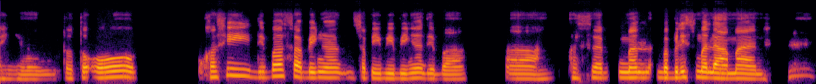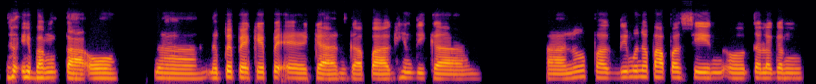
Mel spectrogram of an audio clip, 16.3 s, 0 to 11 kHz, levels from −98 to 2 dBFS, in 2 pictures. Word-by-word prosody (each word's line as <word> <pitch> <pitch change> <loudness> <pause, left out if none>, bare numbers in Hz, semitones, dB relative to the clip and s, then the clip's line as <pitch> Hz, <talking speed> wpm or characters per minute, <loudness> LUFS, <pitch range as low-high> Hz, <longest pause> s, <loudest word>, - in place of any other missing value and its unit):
Ayun, 135 -1 -8
totoo, 180 +4 +3 0.6
oh, - - -14
kasi, 230 +5 +1
'di 180 0 -4
ba, 220 +3 +5
sabi 180 -4 +2
nga 175 -1 +2 0.2
sa 170 - -4
PBB 155 -1 -2
nga, 170 - +1
'di 155 -1 -4
ba, 140 0 -3 0.4
ah, 145 -1 -1 0.3
kasi 170 +1 -3 0.2
mal 175 0 +4 0.2
mabilis 180 +2 +1
malaman 155 -5 +4 0.7
ng 195 - +1
ibang 175 -2 +3
tao 160 0 +4 0.4
na 155 -2 -1
nagpepeke-pekean 165 -3 +1
kapag 145 0 +1
hindi 170 -2 -3
ka, 150 -2 +3 1.0
ano, 150 +6 -1
'pag 170 -2 -1
'di 185 - -1
mo 200 - -2
napapansin 180 -3 +1
o 160 -1 -2
talagang 165 -1 -2
165 Hz, 120 wpm, -21 LUFS, 155-180 Hz, 1.0 s, ba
